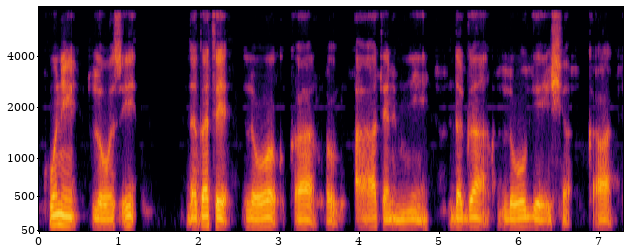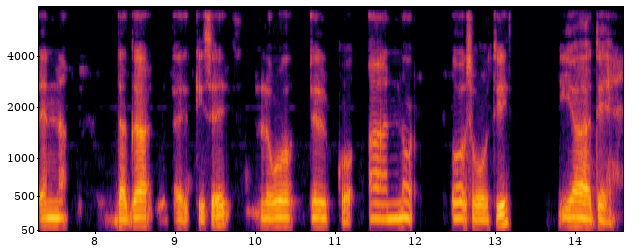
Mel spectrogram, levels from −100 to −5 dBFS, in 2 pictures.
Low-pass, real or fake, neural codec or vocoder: 7.2 kHz; fake; codec, 16 kHz, 2 kbps, FunCodec, trained on LibriTTS, 25 frames a second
